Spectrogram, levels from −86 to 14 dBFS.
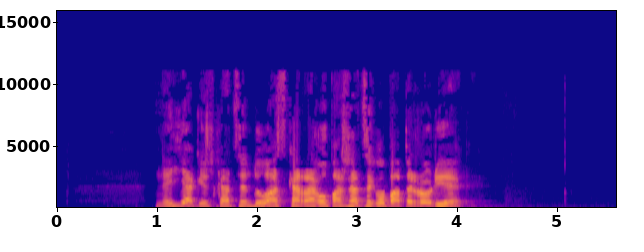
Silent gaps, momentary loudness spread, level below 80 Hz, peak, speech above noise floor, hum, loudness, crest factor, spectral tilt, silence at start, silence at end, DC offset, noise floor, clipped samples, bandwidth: none; 8 LU; -70 dBFS; 0 dBFS; 59 dB; none; -17 LUFS; 18 dB; -5.5 dB/octave; 1 s; 1.55 s; under 0.1%; -76 dBFS; under 0.1%; 11.5 kHz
